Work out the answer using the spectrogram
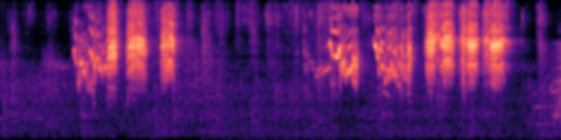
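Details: Male budgerigars kept as pets, calling while eating carrots: bursts of high, scratchy chirps in two clusters, a quick group of three and then a longer run of five or six, separated by a quiet pause.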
